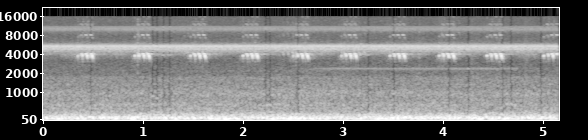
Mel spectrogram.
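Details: Crickets calling at night, evenly spaced high chirps roughly every half second against a continuous shrill trill and deep steady hum.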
